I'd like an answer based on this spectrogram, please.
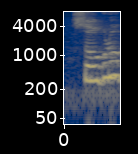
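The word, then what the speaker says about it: Tshogdu: हम लोग यहाँ पे सोगड़ो के नाम से जानते हैं। भैया टी साइलेंट है ना, पता चला पढ़ लें टी सोगड़ो।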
